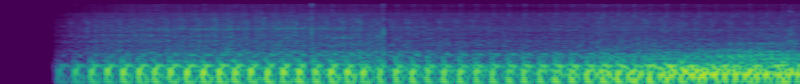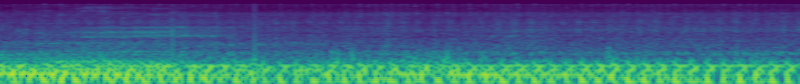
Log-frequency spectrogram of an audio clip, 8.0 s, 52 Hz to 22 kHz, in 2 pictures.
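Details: Piaggio MP3 500 scooter: it starts and settles into a lumpy, irregular idle of about three beats a second. It also cuts out at 6000 rpm; the owner suspected bad fuel, replaced it, and is burning off the old fuel in the lines. Cause unconfirmed.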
